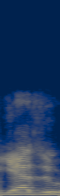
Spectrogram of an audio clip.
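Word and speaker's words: Yaesu: the other day everybody used to talk about yazu radios for ham radio Yu y a e s u a u s u yeah yeah yeah we pronounce it Yu Yu all of my radio GE upstairs is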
